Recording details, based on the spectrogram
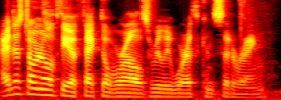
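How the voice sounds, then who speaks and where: This is a man in his thirties racing through animated live commentary on the game he's streaming. He's mid-range in pitch and talks in casual slang with plenty of swearing, over game music and slight background noise.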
